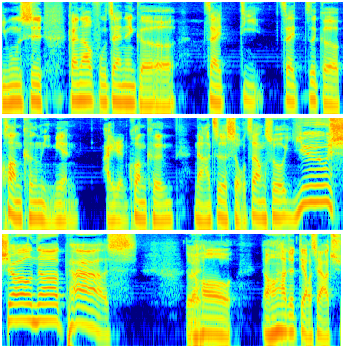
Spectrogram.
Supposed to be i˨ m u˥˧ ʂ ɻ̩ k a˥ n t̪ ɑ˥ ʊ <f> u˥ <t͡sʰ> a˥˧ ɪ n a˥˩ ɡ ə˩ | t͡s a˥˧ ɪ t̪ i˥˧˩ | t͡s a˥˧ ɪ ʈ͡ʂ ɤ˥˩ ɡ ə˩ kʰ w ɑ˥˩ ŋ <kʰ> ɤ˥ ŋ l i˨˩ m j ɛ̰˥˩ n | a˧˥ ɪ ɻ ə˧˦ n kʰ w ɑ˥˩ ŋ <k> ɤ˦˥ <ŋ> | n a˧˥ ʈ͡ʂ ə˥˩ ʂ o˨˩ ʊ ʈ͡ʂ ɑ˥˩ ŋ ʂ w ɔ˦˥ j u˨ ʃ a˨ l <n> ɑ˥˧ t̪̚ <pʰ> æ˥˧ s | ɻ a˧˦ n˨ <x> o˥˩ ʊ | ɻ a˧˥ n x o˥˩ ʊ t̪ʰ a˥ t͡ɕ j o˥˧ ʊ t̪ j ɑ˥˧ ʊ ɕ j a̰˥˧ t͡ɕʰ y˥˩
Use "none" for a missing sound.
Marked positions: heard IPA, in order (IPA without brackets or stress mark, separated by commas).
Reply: f, t͡s, kʰ, kʰ, ŋ, n, pʰ, x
